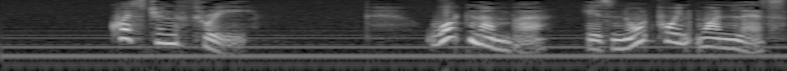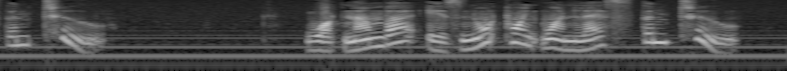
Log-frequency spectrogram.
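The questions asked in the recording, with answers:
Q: What number is 0.1 less than 2?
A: 1.9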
